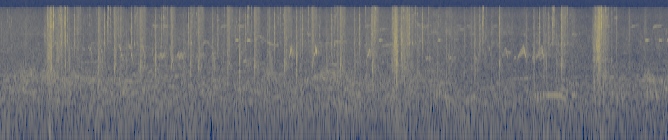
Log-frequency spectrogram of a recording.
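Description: Hands grab and scrape on stone while climbing.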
